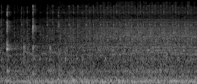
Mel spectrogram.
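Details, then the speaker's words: Toyota Corolla pickup with code P0352 and heavy misfiring and jerking. Idle runs with an uneven, lumpy beat and an occasional stumble over a steady rumble. Misfire traced to the cylinder B ignition coil, whose wires are broken. "आपकी सिर्फ और सिर्फ B के कल का मसला है उसकी वायर टूटी हुई है ठीक है बस जब तक वो वायर जो है लगाएंगे नहीं हम लोग तब तक"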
